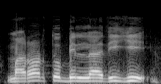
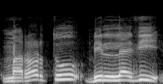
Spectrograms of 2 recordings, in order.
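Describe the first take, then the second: First: The last word ends with an added 'iyyi' sound. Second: The last word ends in a short 'i' sound. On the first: The speaker calls it wrong. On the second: The speaker calls it right. "Sama sukun"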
